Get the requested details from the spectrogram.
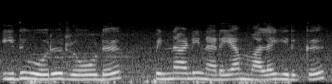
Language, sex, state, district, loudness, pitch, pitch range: Tamil, female, Tamil Nadu, Namakkal, -13 LUFS, 245 Hz, 225-260 Hz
